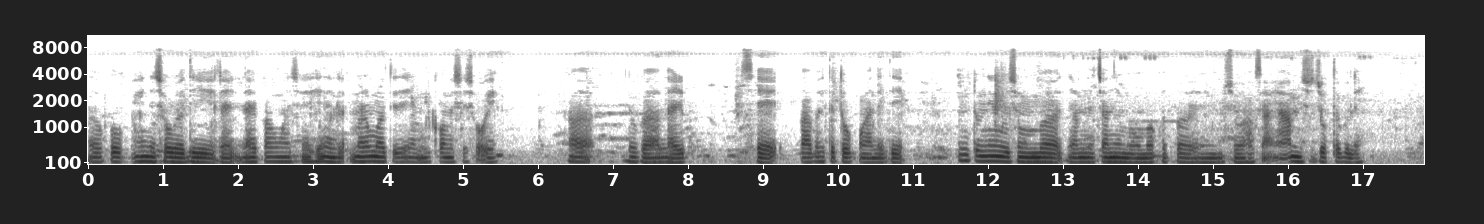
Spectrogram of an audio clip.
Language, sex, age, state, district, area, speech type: Manipuri, male, 18-30, Manipur, Chandel, rural, spontaneous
